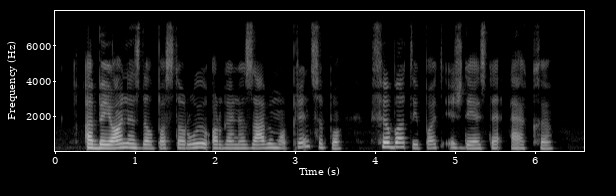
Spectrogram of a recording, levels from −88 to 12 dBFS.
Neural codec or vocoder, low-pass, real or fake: none; 7.2 kHz; real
